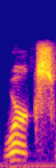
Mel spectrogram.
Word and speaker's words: work: v sound okay so you don't want to pronounce that v you want to pronounce a w and the way to do that is by saying instead of it's ooh so we say work work good good one more time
